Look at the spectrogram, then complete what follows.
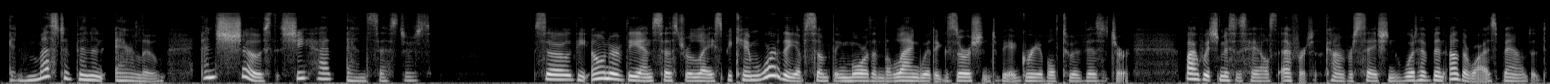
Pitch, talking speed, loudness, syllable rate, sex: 190 Hz, 180 wpm, -19 LUFS, 5.5 syllables/s, female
